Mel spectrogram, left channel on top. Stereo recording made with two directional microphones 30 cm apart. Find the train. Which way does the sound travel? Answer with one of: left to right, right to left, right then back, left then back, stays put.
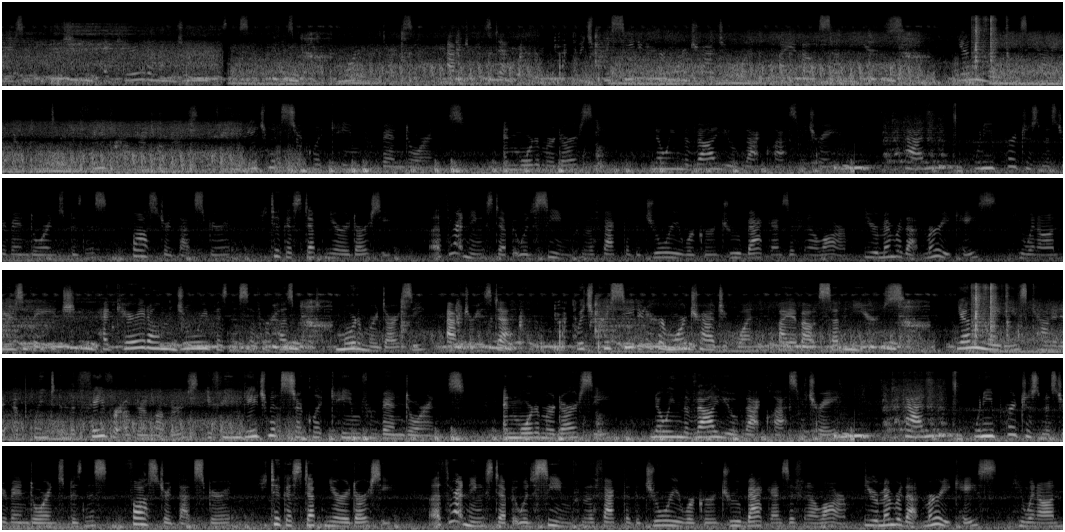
left to right.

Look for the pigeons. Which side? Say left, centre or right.
right.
